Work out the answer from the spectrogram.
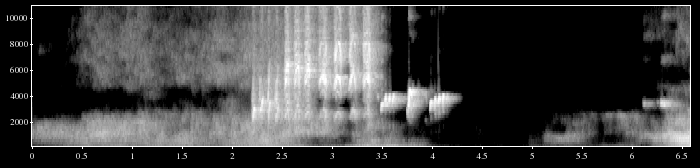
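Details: Lesser green leafbird gives a two-second burst of rapid, high, chattering twitters ending in a few clear whistled notes; a soft murmuring background comes before it, and faint sounds follow after a pause.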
